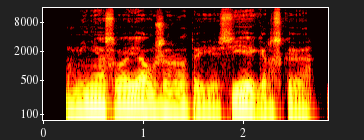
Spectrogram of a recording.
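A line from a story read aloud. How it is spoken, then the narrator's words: Muttered. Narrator (Russian): буркнул Лёшка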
